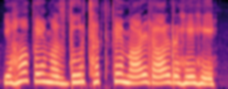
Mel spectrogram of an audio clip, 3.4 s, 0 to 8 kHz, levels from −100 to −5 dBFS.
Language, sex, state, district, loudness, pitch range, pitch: Hindi, female, Madhya Pradesh, Bhopal, -12 LUFS, 215-255 Hz, 230 Hz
